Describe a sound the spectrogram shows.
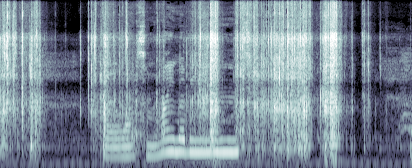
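Plastic packages rustle and crinkle close by.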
